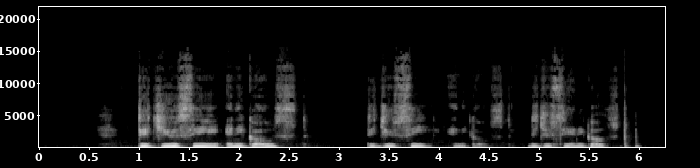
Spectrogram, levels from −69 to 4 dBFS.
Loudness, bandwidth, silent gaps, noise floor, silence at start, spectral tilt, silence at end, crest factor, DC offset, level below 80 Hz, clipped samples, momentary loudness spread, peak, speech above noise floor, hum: -19 LUFS; 15 kHz; none; -70 dBFS; 0.65 s; -4.5 dB/octave; 0.25 s; 18 dB; under 0.1%; -58 dBFS; under 0.1%; 20 LU; -2 dBFS; 50 dB; none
